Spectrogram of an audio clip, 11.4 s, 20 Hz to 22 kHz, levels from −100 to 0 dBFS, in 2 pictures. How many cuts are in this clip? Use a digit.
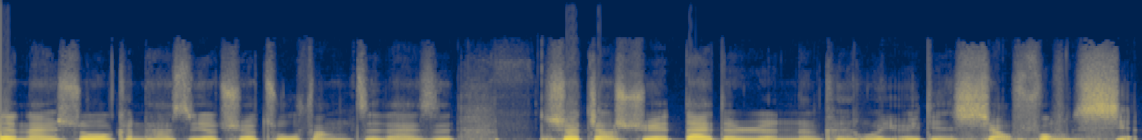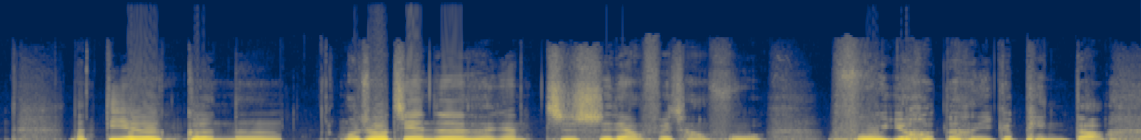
0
